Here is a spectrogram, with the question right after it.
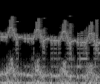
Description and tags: Created with coagula from original and manipulated bmp files. It's a helicopter!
